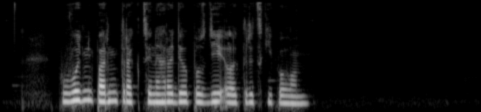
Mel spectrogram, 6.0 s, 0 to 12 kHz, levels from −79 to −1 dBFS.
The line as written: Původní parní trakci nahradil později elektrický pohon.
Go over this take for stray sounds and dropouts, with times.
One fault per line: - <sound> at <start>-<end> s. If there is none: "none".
none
